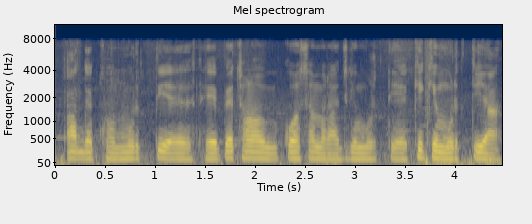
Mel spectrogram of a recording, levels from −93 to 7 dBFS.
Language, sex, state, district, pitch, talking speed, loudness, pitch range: Rajasthani, male, Rajasthan, Churu, 110 Hz, 215 wpm, -16 LUFS, 105-115 Hz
